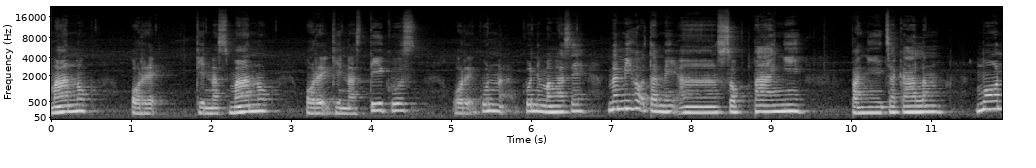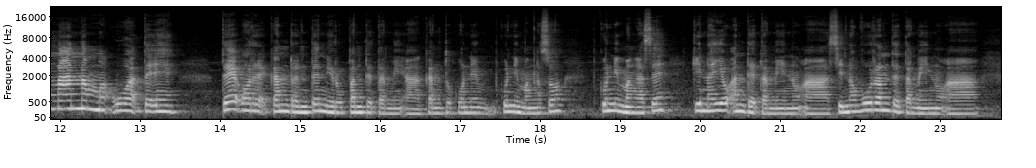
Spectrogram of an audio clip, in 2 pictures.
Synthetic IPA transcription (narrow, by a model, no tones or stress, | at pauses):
manuk̚ | oɾɛʔ | kinasmanuk̚ | oɾɛʔkinast̪ikus | oɾɛʔkunkunimaŋasemamiɦoʔt̪ameiʔasɔpːaŋi | paŋit͡ʃakalaŋ | monanamːaʔuaʔt̪eʔe | t̪eoɾeʔkanɾɛnt̪eniɾupant̪et̪ameiʔakant̪ukunkunimaŋaso | kunimaŋase | kinajoʔant̪et̪ameinuʔasinawuɾant̪et̪ameinuʔa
